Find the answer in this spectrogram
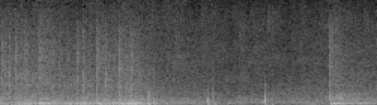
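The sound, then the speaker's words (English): A steady, hissing rush of running water upstairs in a house, with a few sharp clicks and knocks scattered through it and a brief lull in the middle. No one speaks. “Sounds like running water.”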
